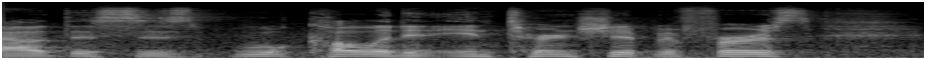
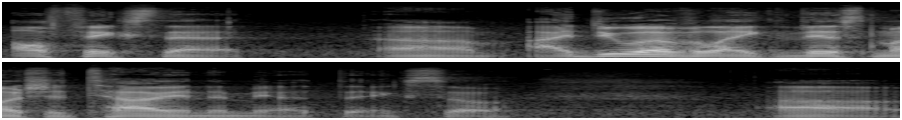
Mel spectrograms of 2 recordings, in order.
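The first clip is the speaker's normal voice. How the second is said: ordinary delivery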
